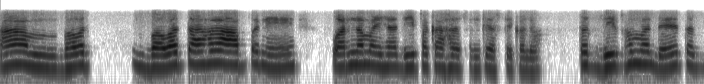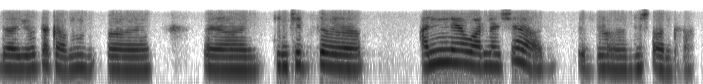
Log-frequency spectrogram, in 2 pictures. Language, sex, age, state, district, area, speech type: Sanskrit, male, 30-45, Karnataka, Vijayapura, urban, conversation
